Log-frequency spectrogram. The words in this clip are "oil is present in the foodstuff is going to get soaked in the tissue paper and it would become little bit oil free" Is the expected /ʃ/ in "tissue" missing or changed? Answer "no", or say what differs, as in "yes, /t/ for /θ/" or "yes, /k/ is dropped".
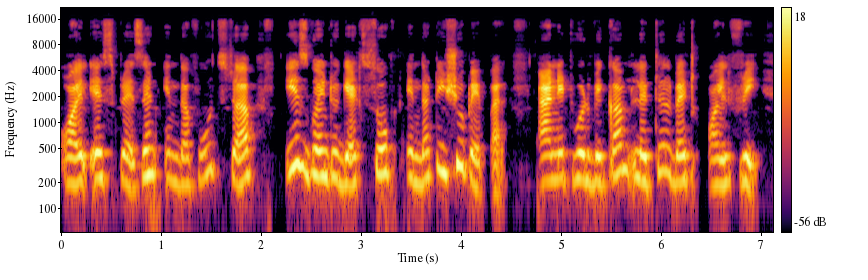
no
